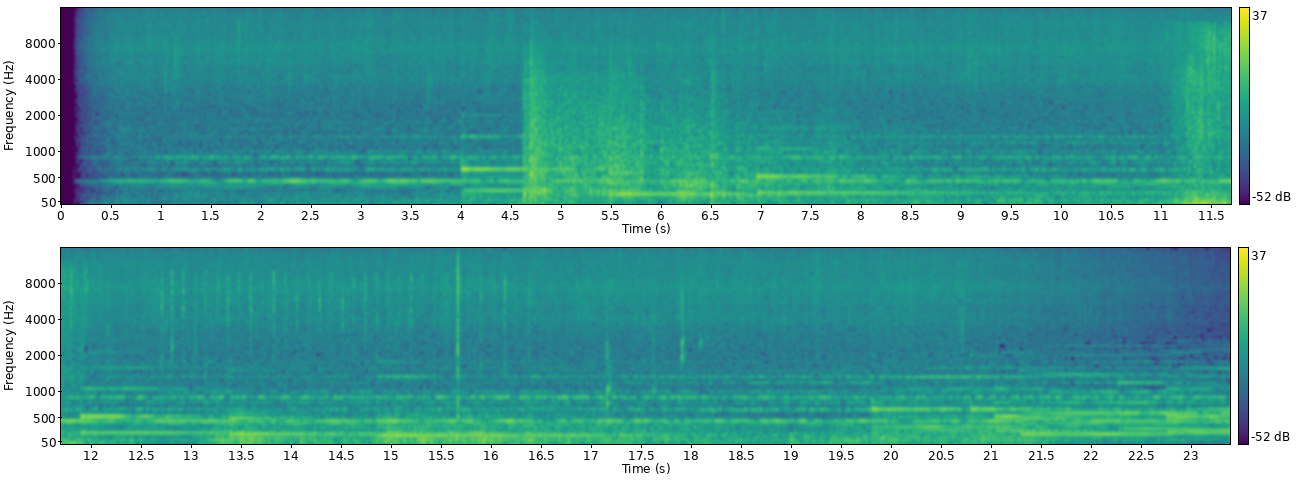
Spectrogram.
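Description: Ambient music of slow held chords laid over steady heavy rain, with two rumbling thunder crashes, the first about four and a half seconds in and the second about eleven seconds in.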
